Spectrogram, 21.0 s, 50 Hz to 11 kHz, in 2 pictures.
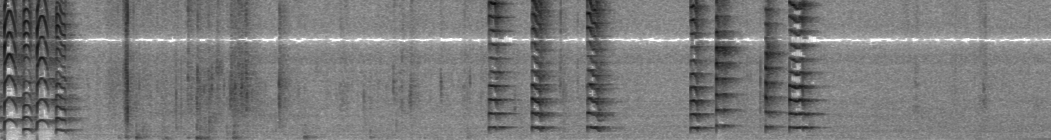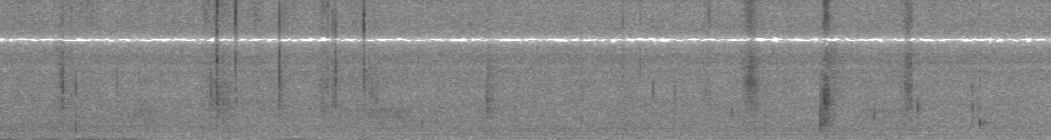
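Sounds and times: dog toy squeaking: 0.0 - 0.8, 4.9 - 6.2, 6.9 - 8.3.

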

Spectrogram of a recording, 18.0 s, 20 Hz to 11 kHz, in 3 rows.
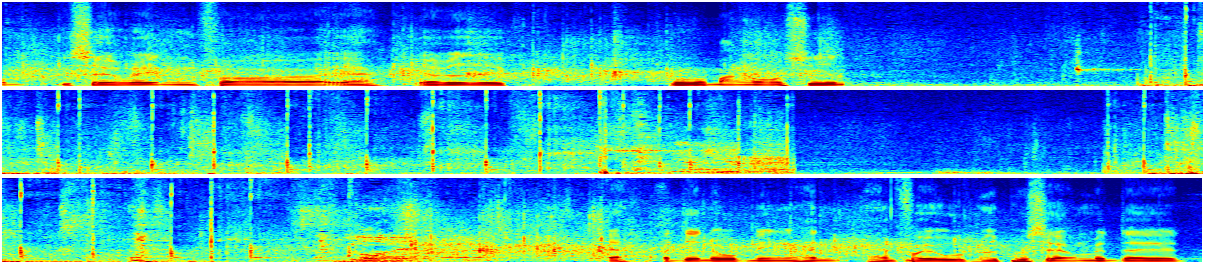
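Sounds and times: table tennis ball clicking: 5.7 - 10.0, 11.5 - 13.5.

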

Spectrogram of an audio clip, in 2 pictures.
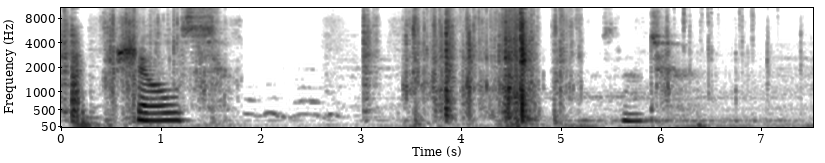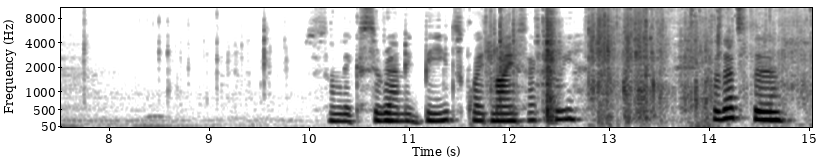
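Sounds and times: plastic bag crinkling: 0.0 - 1.6, 3.0 - 9.8, 11.6 - 15.0.

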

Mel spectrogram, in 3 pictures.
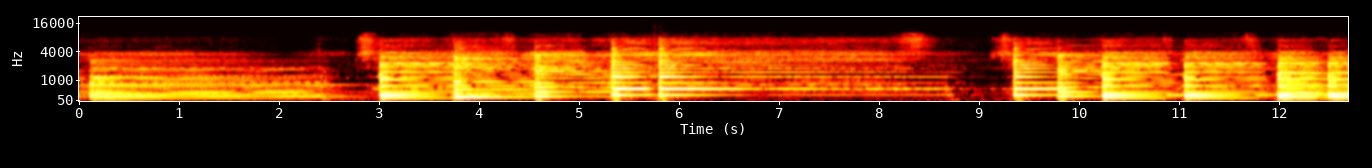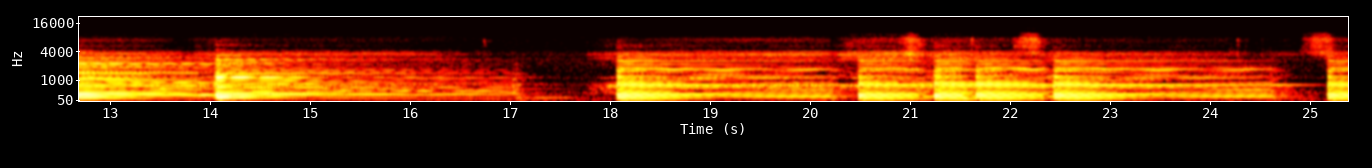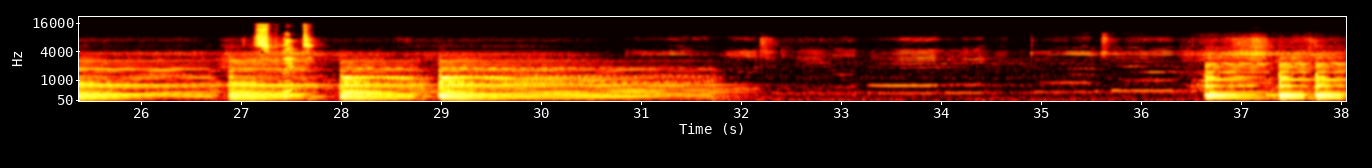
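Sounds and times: upright piano low chords: 0.0 - 7.3, 9.3 - 31.9, 36.6 - 38.0.

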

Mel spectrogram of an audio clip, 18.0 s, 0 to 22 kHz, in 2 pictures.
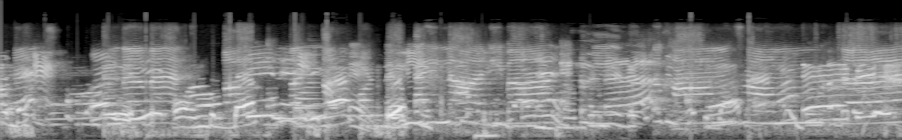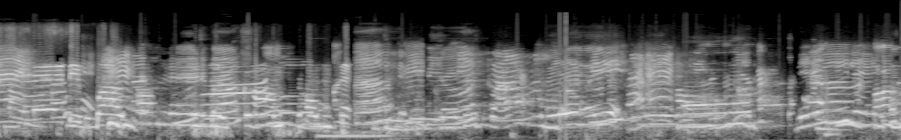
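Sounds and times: children reading aloud together: 0.0 - 18.0.

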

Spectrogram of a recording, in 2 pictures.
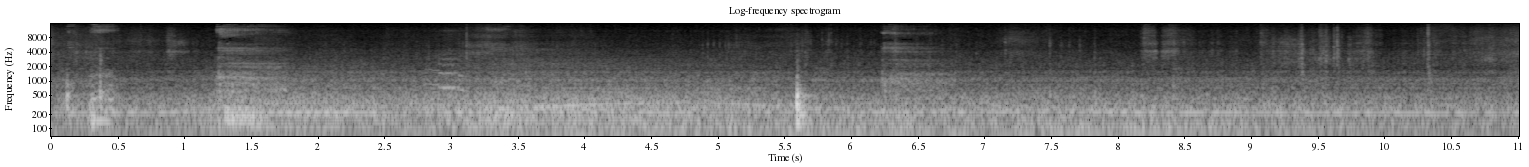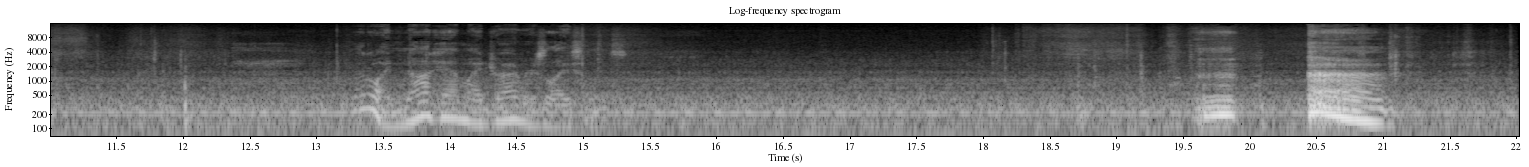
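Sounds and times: faint whine: 0.0 - 21.8
car running hum: 0.0 - 22.0.

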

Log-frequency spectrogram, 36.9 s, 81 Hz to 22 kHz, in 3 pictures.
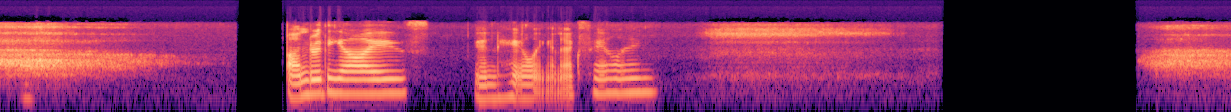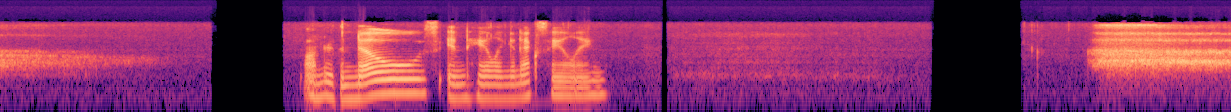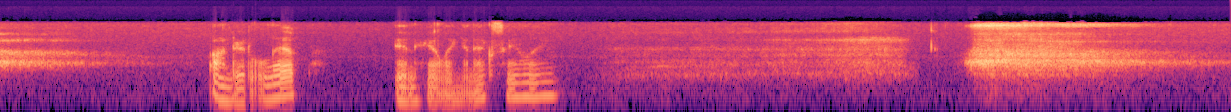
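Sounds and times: slow deep breath: 0.0 - 2.2, 7.0 - 9.4, 11.4 - 14.0, 19.0 - 21.3, 23.2 - 26.3, 30.6 - 36.9.

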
